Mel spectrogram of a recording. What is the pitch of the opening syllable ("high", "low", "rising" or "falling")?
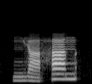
low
